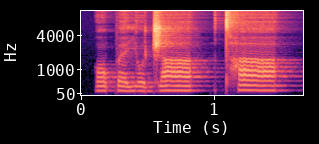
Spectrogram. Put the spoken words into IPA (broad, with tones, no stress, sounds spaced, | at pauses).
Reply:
ɔ˨ p ɛ˨ j o˨ d͡ʒ aː˦ | tʰ aː˦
